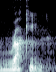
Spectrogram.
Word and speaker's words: rucking: turned on to something that I have to spell it out so your listeners don't mishear me, but it's an exercise called rucking.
